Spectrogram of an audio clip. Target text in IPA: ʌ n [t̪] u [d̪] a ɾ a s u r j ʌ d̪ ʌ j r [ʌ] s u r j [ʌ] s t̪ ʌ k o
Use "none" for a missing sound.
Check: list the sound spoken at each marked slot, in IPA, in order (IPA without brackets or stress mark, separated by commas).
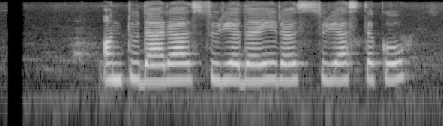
t̪, d̪, ʌ, a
